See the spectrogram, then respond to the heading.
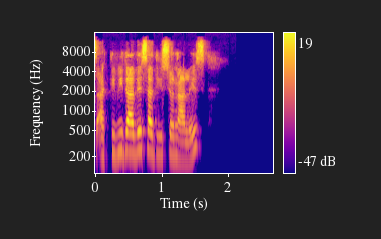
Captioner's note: Spanish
